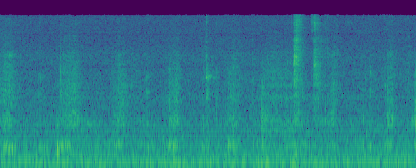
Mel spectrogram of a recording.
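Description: Chewing a mouthful of apple pie pastry: a string of soft, irregular crackles and mouth clicks.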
